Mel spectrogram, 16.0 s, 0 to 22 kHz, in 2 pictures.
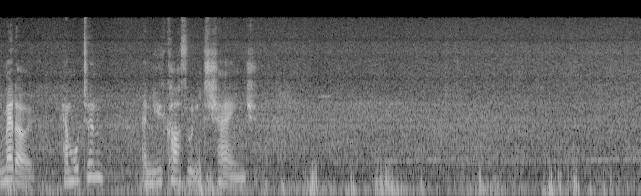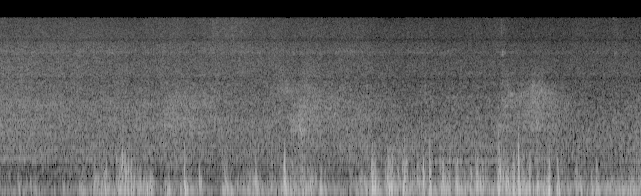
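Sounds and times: wind buffeting microphone: 0.0 - 16.0
electric train pulling away: 3.2 - 16.0.

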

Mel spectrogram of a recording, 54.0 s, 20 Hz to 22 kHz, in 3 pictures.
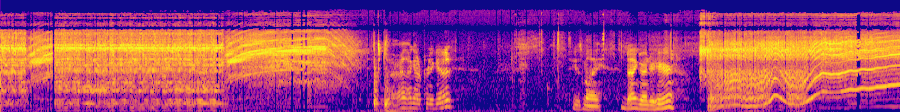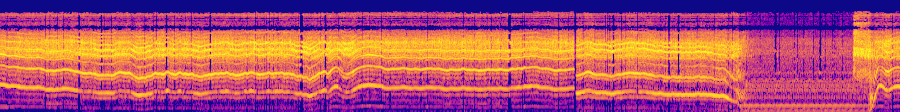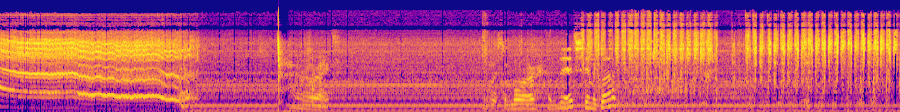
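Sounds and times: die grinder whining: 0.0 - 7.4, 14.0 - 54.0
steady low hum: 0.0 - 16.2, 30.4 - 36.2, 37.0 - 54.0.

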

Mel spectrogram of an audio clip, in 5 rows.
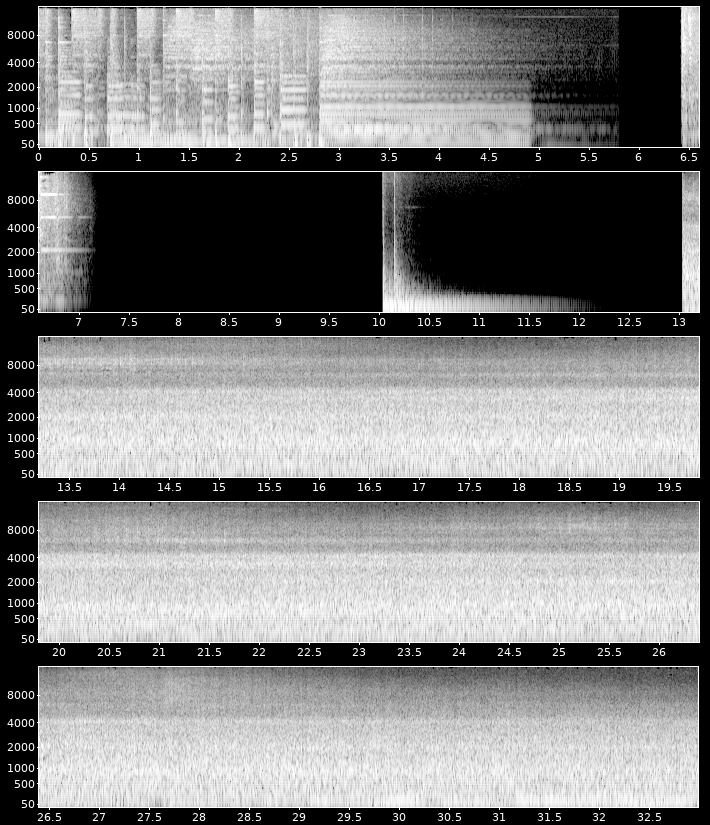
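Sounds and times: train rumbling: 0.0 - 4.5, 13.0 - 32.9.

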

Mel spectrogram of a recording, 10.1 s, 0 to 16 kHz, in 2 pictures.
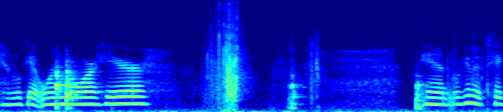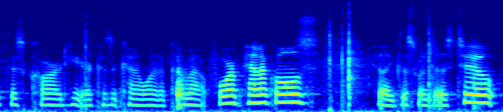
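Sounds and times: cards shuffling: 2.0 - 3.3, 8.2 - 9.5.

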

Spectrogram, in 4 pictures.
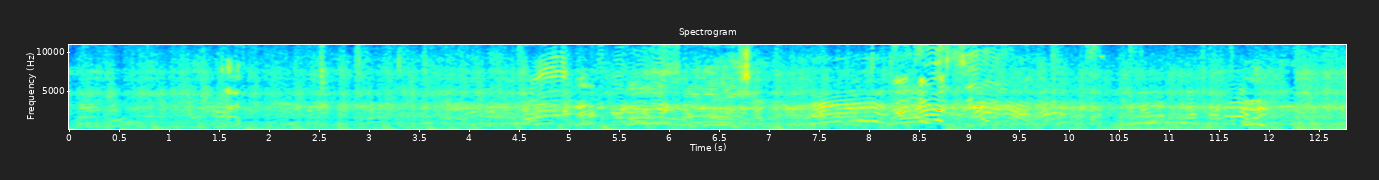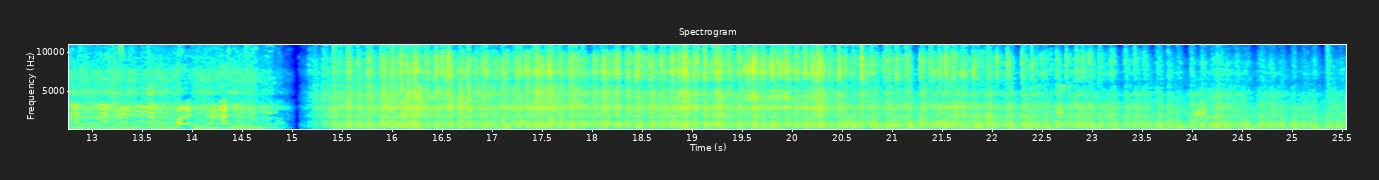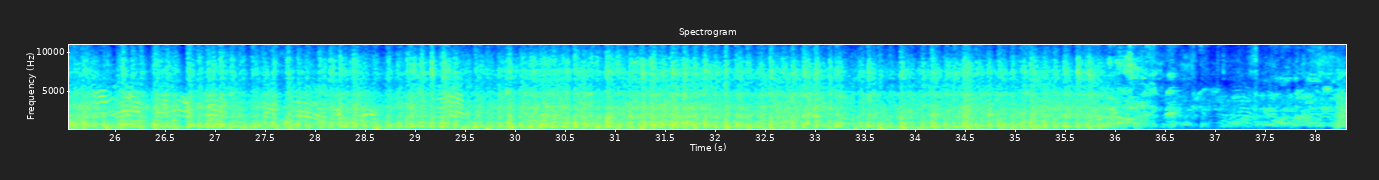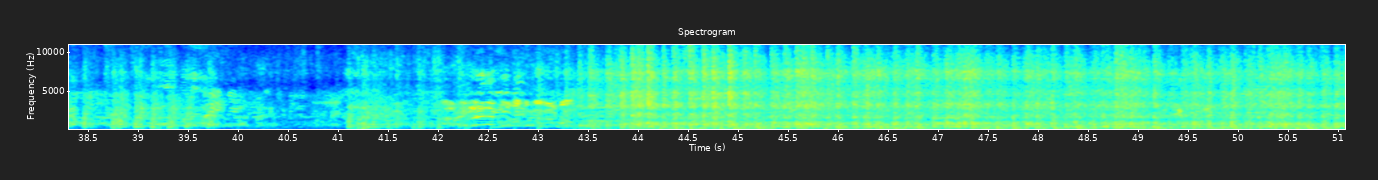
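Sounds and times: fast dense drumming: 0.0 - 36.8, 38.2 - 51.0
crowd shouting: 0.0 - 51.0.

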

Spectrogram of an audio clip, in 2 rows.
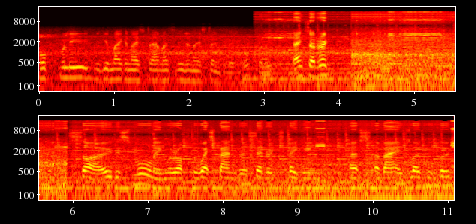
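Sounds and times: vehicle horn: 2.9 - 6.0, 9.2 - 9.5
road traffic rumble: 2.9 - 11.0.

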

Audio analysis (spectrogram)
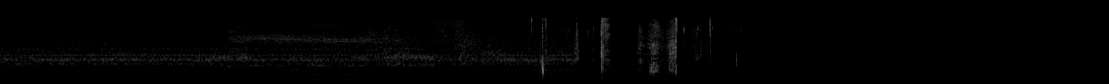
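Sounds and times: low electrical hum: 0.0 - 7.5.

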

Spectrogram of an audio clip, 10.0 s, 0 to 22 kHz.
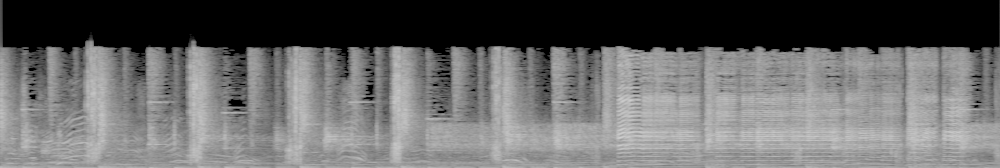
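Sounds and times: bass guitar: 0.0 - 10.0
saxophone playing short notes: 6.1 - 10.0.

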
